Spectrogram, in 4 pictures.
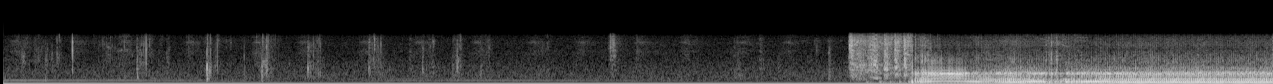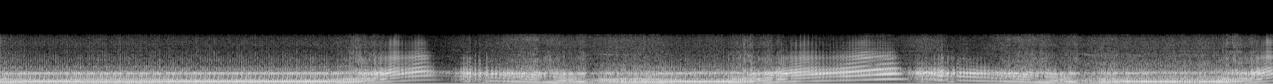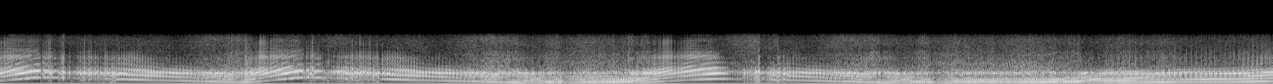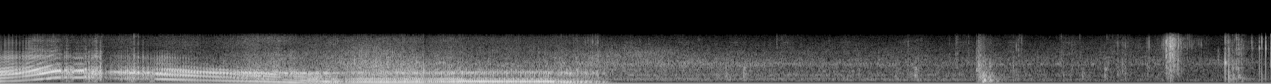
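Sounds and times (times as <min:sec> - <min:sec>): car engine revving in blips: 0:08.5 - 0:44.4
car engine starting and idling: 0:08.5 - 0:46.0.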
